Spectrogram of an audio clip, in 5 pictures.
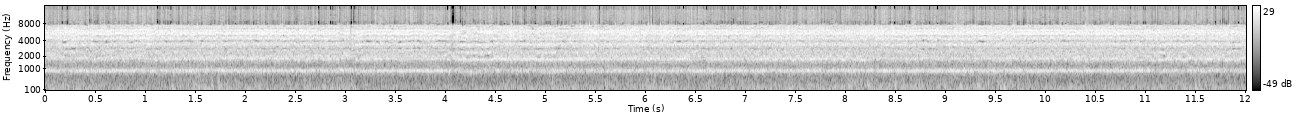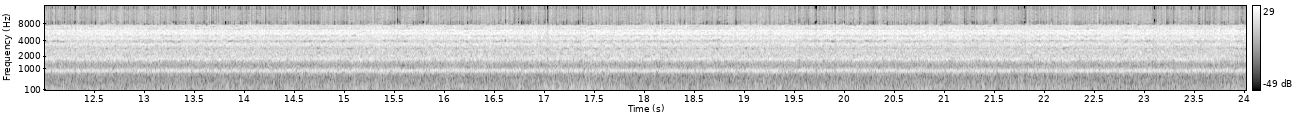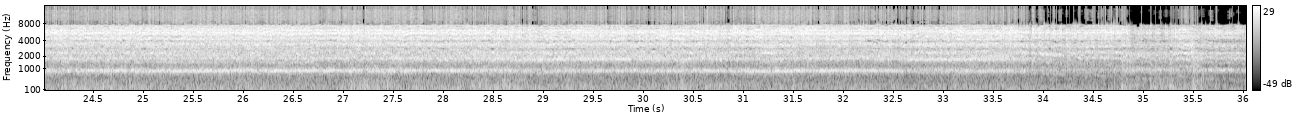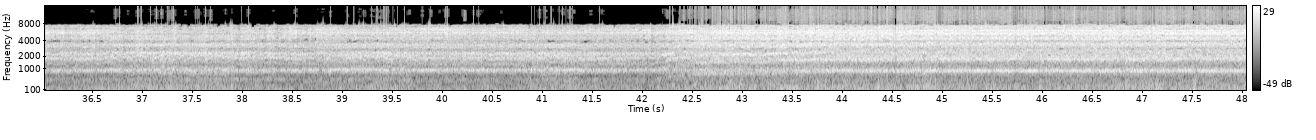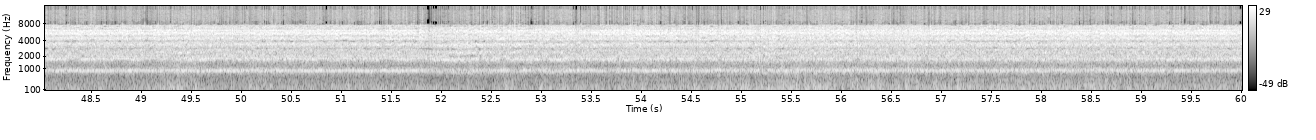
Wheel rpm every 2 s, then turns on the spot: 230, 230, 220, 230, 230, 230, 230, 230, 240, 230, 230, 230, 210, 220, 230, 230, 230, 150, 110, 110, 120, 190, 230, 230, 230, 230, 230, 230, 230, 230.
none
